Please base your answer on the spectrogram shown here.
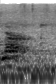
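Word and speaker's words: murre: it's an ocean bird it's m-u-r-r-e but it's pronounced myrrh beautiful and by the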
